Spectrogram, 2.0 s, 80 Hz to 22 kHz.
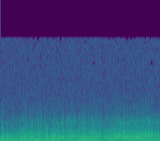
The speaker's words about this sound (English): Le Mans, France, June 1967. You're listening to the car that won, the Ford Mark IV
